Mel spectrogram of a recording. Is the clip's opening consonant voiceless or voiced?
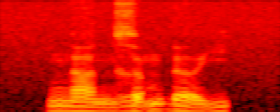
voiced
